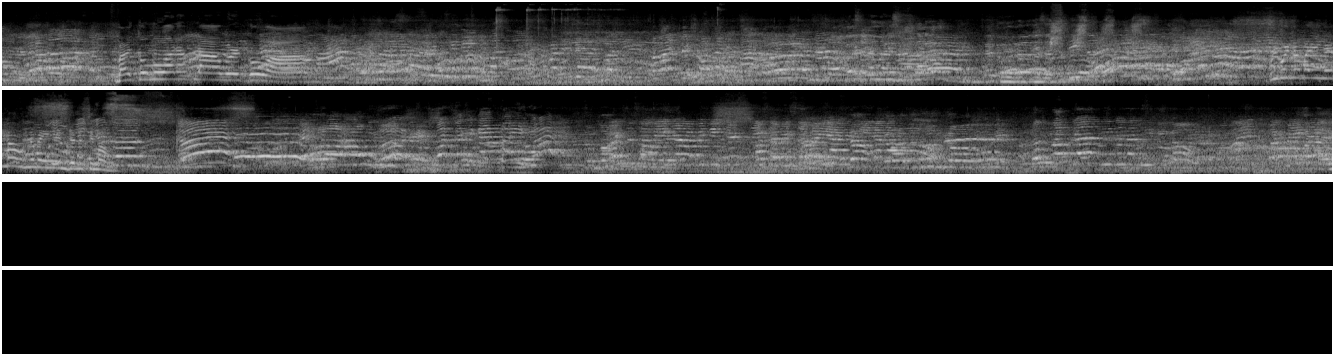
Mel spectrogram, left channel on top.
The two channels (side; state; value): right; silent; 63 dB below the other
